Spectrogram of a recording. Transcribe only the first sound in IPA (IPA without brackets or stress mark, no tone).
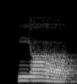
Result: j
